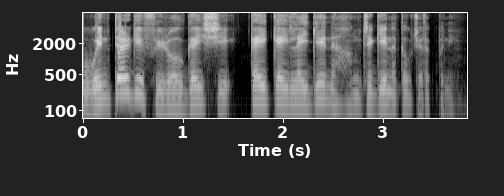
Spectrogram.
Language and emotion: Manipuri, neutral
